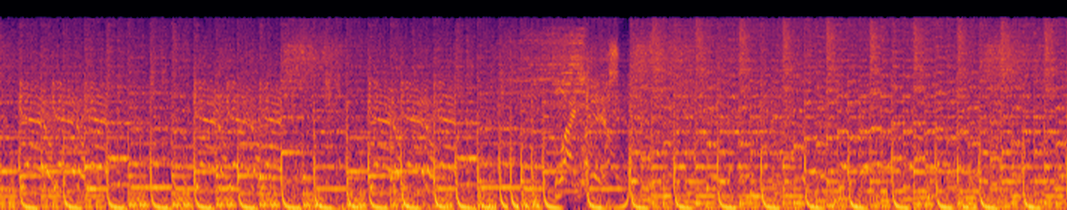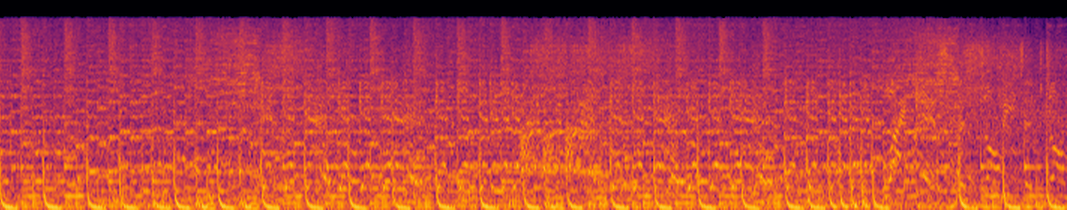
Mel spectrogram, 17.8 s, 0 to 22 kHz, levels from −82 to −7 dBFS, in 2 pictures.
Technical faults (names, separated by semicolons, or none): none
